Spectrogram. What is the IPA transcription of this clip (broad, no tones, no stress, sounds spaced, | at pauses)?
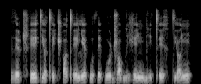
ð e ʈ͡ʂʰ e tʲ ɒ tʼ e t͡ʃʼ ɒ tʼ e lʲ æ p u θ e p u ɖ͡ʐ ɒ b i ʒ e ɲ b i tʼ e x tʲ ɒ ɲ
